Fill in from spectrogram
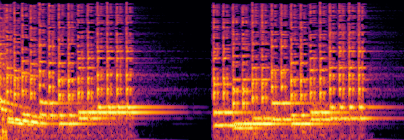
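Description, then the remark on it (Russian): A bright electronic mobile phone ringtone called "Energy Level" (Уровень энергии) plays a quick melodic phrase, pauses for a moment, then repeats the same loud tune. No one speaks. “Второе место. Рингтон «Уровень энергии».”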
